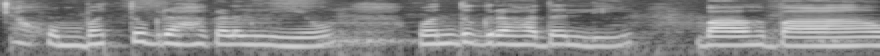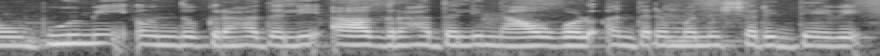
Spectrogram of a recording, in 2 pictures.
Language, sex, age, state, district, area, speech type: Kannada, female, 30-45, Karnataka, Tumkur, rural, spontaneous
